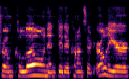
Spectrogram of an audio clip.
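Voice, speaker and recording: A woman's fairly high voice at a fairly slow pace. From Germany, Swabia. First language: German. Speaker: jazz professor. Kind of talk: online presentation. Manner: halting, many repeated words.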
